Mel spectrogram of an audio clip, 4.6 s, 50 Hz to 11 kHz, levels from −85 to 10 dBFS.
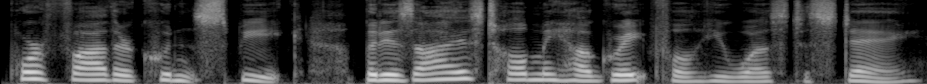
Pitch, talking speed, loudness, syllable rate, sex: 200 Hz, 195 wpm, -18 LUFS, 4.3 syllables/s, female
